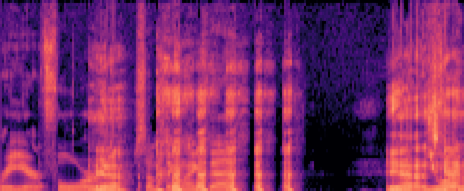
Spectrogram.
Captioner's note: laughing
